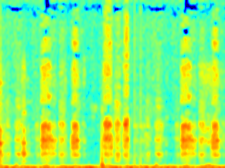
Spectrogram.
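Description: A man's rapid, breathy huffing, short puffs of breath about three times a second, like heavy panting or wheezing laughter.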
